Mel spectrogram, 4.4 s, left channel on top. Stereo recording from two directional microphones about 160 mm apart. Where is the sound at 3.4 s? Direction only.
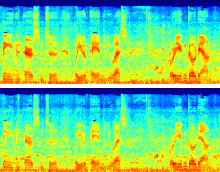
25° left (ahead or behind).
